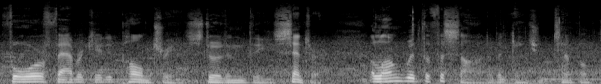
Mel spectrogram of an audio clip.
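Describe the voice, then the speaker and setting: A man's voice: on the low side, noisy background. A man narrating a scripted fantasy audio drama. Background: loud music.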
